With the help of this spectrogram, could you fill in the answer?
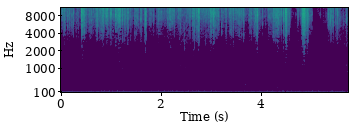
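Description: A strand of small purple amethyst stone chips from a chip bead necklace is lowered and piled into an open palm, then fingered. The chips clink and rattle against each other in quiet, bright, dense bursts, with a few sharper clicks. A steady low hum runs underneath throughout.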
